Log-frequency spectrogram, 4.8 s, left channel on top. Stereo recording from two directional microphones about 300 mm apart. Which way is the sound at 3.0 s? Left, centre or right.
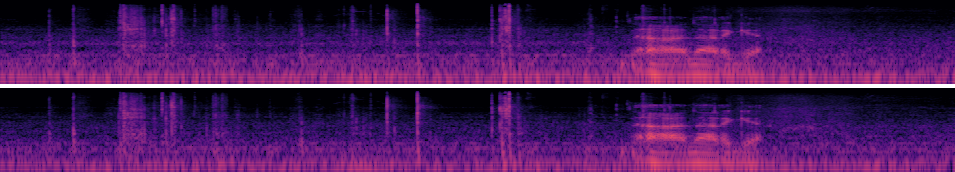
Centre.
